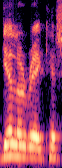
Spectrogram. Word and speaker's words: Gelareh Keshavarz: I'm Gerda Reichelt or as you can call me Gerda. That's a difficult name to pronounce.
